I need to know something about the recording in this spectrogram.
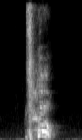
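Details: Single short, partly held-back sneeze with a brief voiced burst after sniffing chhinkni; stifled sneeze.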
